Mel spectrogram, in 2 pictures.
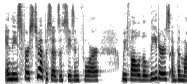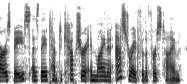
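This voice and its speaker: Chatty woman podcast co-host. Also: medium pitch. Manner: chatty, laughs often. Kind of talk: casual chat.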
